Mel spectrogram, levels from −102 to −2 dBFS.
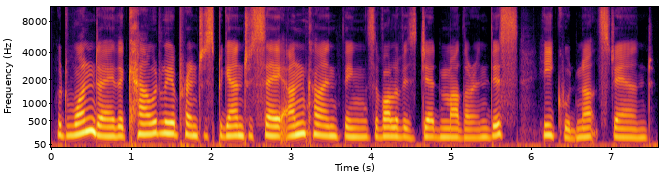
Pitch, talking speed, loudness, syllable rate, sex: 180 Hz, 165 wpm, -16 LUFS, 4.4 syllables/s, female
